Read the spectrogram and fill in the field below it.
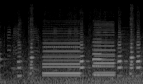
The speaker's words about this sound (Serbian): Snimio je zvuke saobraćaja, zaista je ovo zvuk Beograda, u jednoj ritmičnoj cjelini naravno remiksovao sve ovo.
